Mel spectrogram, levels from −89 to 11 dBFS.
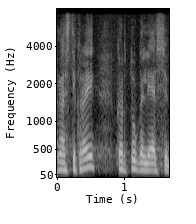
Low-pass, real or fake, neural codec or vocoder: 7.2 kHz; real; none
